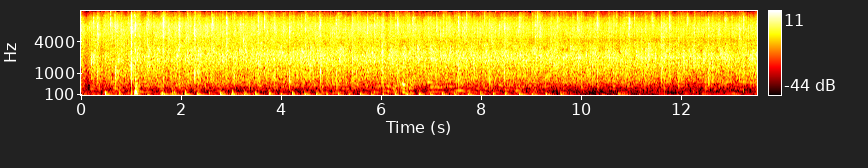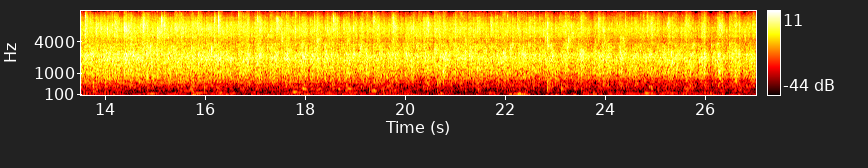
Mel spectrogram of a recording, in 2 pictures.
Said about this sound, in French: Et je vous demande à tous maintenant de vous lever pour applaudir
